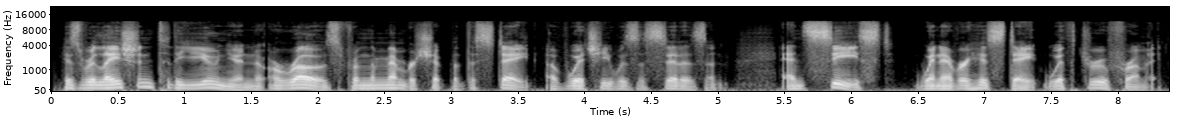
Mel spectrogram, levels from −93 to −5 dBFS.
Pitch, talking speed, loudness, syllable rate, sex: 95 Hz, 185 wpm, -21 LUFS, 5.4 syllables/s, male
